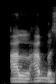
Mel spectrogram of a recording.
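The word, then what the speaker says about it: العباس: Al-Abbas itu ada alnya. Al-Abbas ibnu Abdil Muttalib, bukan Abbas ibnu Abdil Muttalib, tapi ada alnya.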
